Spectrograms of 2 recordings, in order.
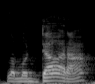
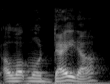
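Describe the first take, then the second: First: "data" with the first vowel of "father"; "data" as DAH-ta. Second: "data" rhyming with "later"; "data" as DAY-ta. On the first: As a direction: say "data" with an open AH, DAH-tuh. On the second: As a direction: say "data" with a long AY, DAY-tuh. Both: Real, not acted. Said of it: "Data or data?".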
